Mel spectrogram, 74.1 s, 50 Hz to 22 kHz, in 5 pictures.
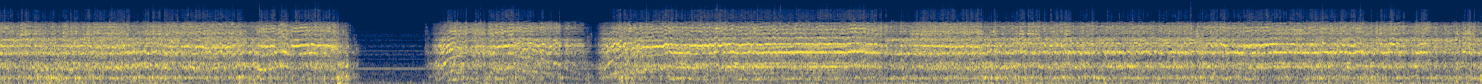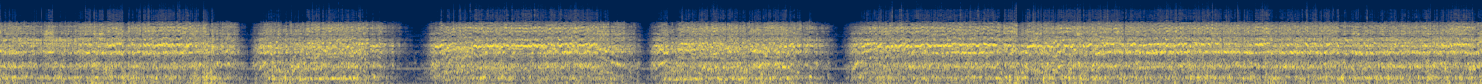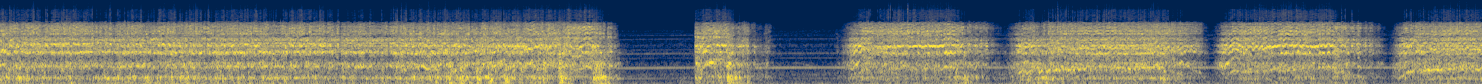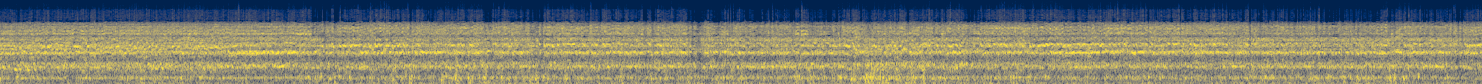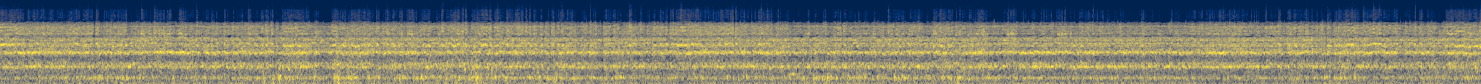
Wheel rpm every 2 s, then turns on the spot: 210, 180, 90, 160, 220, 230, 230, 230, 160, 120, 150, 140, 210, 230, 230, 230, 230, 220, 60, 120, 150, 120, 200, 220, 220, 240, 230, 220, 230, 230, 230, 230, 240, 230, 230, 230, 230.
20-22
